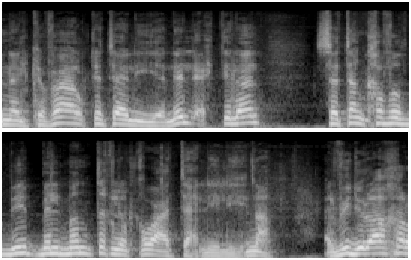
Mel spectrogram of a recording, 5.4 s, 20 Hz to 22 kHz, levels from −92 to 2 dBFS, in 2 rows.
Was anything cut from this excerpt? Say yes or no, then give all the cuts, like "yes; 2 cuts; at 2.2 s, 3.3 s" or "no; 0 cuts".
yes; 1 cut; at 3.4 s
